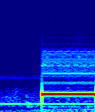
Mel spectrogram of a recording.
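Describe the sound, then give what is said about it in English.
After a brief stretch of faint hum, a loud telephone tone cuts in abruptly and holds steady at a single mid pitch, a phone line ringing through after dialing as a call is placed to Big Cat. “It's just, but now we'll fast forward just a couple minutes into the podcast to them calling Big Cat.”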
